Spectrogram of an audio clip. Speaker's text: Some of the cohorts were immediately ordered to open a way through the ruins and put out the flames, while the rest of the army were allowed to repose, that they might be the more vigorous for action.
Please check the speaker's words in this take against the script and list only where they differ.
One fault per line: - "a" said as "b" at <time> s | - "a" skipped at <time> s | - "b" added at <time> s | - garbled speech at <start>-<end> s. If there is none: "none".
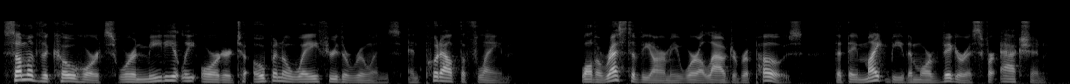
- "flames" said as "flame" at 4.7 s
